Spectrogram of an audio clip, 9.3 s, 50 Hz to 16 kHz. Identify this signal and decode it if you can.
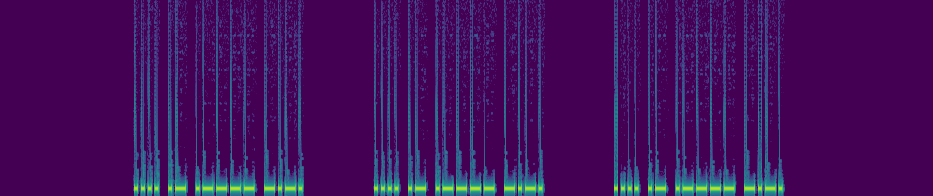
Morse code, heard as a keyed tone, about 36 wpm, 700 Hz. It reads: HA1C HA1C HA1C
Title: DXCC-100 Call Signs - 4 Characters - Repeated 3x - 35wpm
